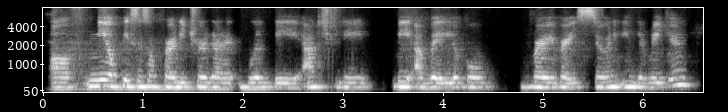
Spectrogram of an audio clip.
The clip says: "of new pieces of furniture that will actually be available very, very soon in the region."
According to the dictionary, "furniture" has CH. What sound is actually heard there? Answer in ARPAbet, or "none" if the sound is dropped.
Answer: CH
